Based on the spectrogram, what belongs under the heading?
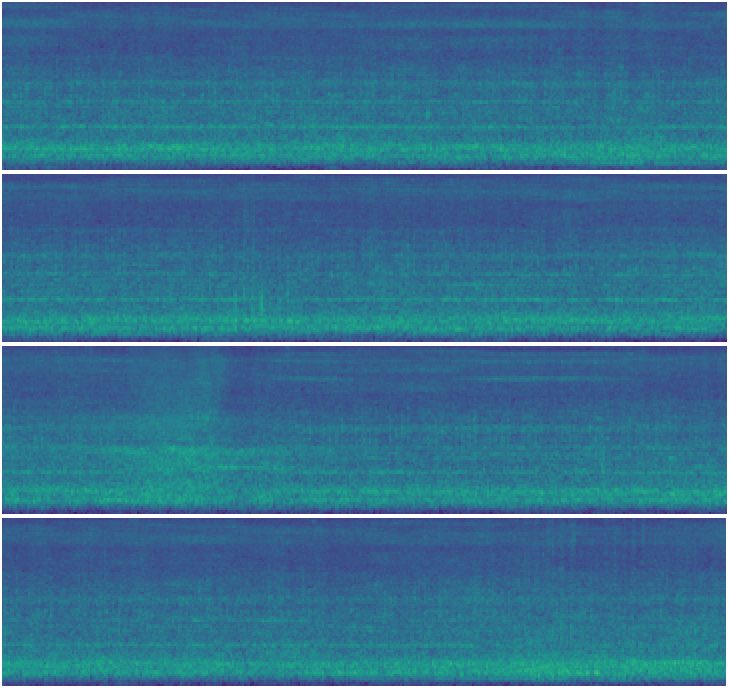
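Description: Iron ore wagons on the Sishen–Saldanha ore line rolling past at close range: a steady noise of steel wheels on the rails, with a few steady tones, growing briefly louder about halfway through.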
